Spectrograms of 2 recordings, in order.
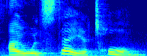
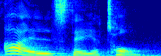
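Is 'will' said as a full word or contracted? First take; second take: full; contracted. First: Will is said in full as a separate word. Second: Will is contracted and joined onto I.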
